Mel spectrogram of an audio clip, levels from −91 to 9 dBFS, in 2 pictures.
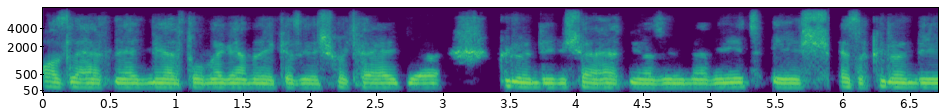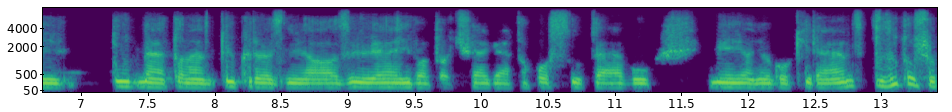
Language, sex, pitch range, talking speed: Hungarian, male, 110-120 Hz, 135 wpm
